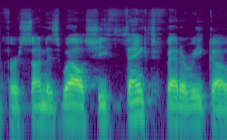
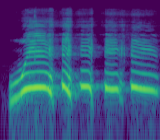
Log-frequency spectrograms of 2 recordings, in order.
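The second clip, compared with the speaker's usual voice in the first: high mock sob; 5 dB louder than usual. High squeal after weeping line.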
